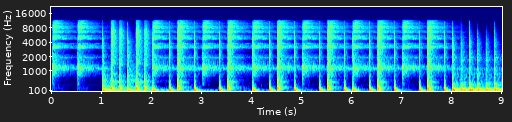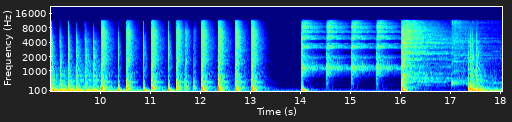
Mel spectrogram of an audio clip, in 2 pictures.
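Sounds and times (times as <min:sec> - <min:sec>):
MIDI drums playing a shuffle: 0:01.1 - 0:13.3.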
